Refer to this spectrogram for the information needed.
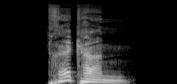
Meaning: dative plural of Trecker
- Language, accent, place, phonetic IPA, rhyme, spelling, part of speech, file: German, Germany, Berlin, [ˈtʁɛkɐn], -ɛkɐn, Treckern, noun, De-Treckern.ogg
